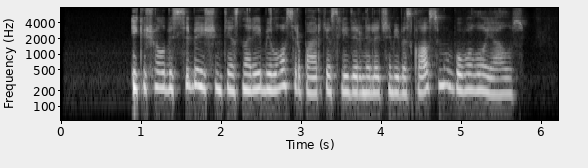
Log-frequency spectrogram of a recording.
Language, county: Lithuanian, Kaunas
